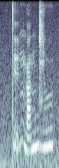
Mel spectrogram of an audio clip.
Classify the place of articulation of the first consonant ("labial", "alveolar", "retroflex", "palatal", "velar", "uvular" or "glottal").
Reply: alveolar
